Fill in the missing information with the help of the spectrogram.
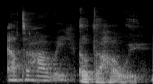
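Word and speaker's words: El-Tahawy: And one of the reviews referred to as an anti-patriarchal manifesto, written by Mona El-Tahawi.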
